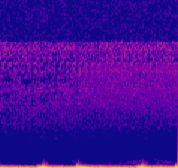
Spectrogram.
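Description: A muffled, low heartbeat thuds steadily, a handful of soft, deep thumps spaced evenly over a constant rumbling undertone, with no voices.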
